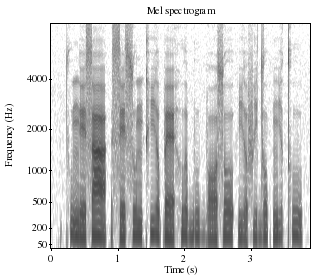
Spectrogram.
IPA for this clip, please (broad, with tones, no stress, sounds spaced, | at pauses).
t̪ʰ u˥˨ ŋ eː˩˧ s aː˥˨ | s e˩ s u˧ n kʰ i˥˨ ə̯ p ɛː˧˩ h u˥˨ ə̯ b uː˧ b ɔː˩˧ s oː˥˨ ʔ i˧˩ ə̯ f i˧ d oː˥˨ p̚ ŋ i˥˨ ə̯ kʰ u˥˨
